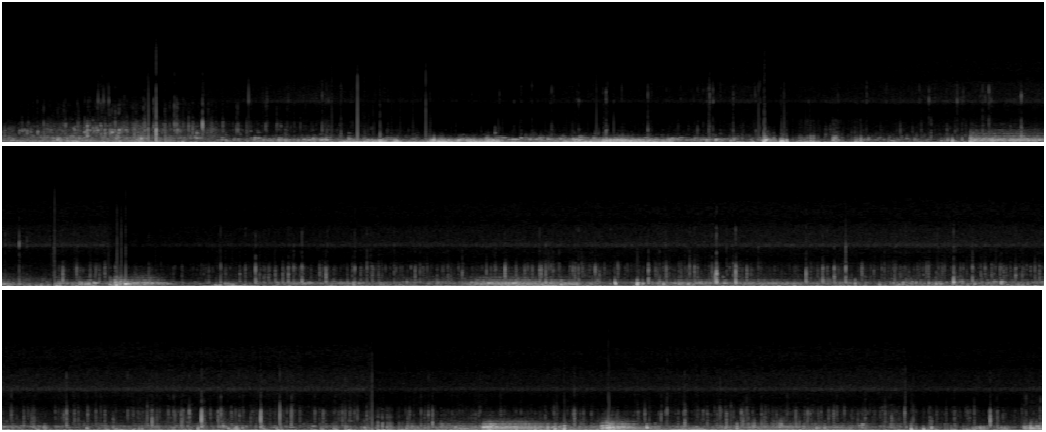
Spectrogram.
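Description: Muffled underwater sound picked up by a camera in a waterproof housing: a low rush of moving water with gurgling bubbles and scattered crackling clicks. The rush is loudest about three to four seconds in.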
